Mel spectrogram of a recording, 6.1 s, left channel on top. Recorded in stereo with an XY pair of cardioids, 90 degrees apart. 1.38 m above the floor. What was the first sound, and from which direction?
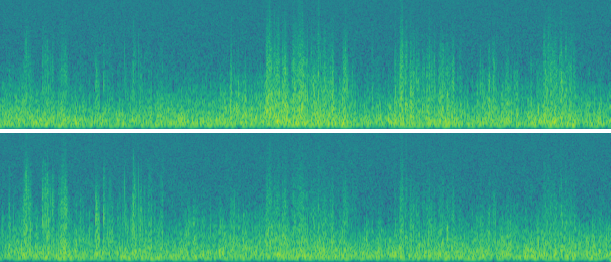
Only background noise.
